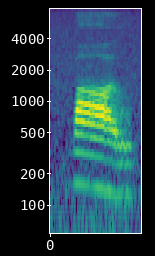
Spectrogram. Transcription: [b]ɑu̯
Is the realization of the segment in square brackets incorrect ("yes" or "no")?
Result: no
